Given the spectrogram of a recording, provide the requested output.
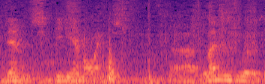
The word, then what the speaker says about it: Demons: uh I've been mispronounced the defendant's name is pronounced demons d-e-m-o English uh lens with a d is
